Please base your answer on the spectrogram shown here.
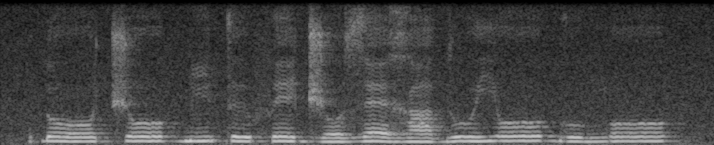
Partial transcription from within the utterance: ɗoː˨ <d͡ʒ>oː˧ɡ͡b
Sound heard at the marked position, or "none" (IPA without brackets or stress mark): t͡ʃ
